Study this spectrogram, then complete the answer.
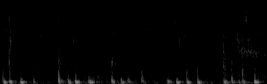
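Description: A horse's hooves clip-clop in a steady trotting rhythm while ridden in the medieval game Kingdom Come: Deliverance, close and clear with no talking.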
